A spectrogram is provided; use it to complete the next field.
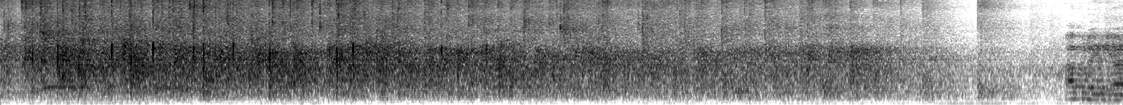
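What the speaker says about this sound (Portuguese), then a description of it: "Quem crê se expressa e aplauda o Senhor." A church congregation applauds in sustained, dense clapping that stays loud for several seconds, then thins and fades near the end.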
